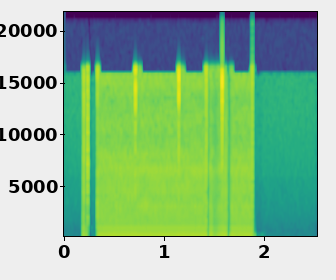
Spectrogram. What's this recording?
This is the odd sound made when you disconnect a piece of equipment that you are recording from the recording device. Enjoy!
